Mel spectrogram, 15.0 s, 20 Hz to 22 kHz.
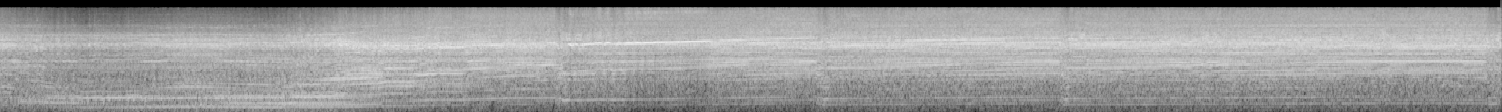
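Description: Yamaha YZF-R1 superbike's inline-four engine at racing speed. The revs dip, then the bike accelerates hard, climbing in pitch with quick upshifts about six, eight and eleven seconds in. Steady wind rush lies underneath.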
